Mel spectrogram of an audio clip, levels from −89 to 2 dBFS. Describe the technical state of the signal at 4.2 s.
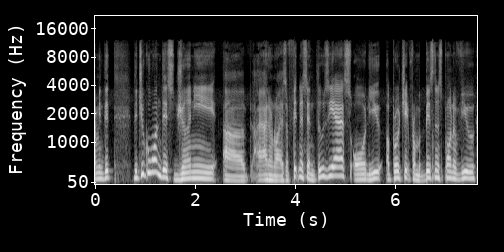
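At 4.2 s the speech is intact, with no dropout, glitch or distortion, only the ordinary character of a call codec path working as it should.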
